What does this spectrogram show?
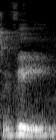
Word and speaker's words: v: In New Zealand, the V is pronounced V, not versus.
